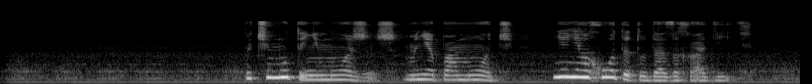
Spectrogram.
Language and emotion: Russian, sad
